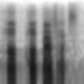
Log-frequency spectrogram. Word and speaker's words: Epafras: estaba revisando el estudio no sabía si era Epafras o Epafras, porque toda palabra esdrújula lleva tilde, ¿cierto? Entonces debería llevar la tilde en la E, pero no es así. Entonces es Epafras.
